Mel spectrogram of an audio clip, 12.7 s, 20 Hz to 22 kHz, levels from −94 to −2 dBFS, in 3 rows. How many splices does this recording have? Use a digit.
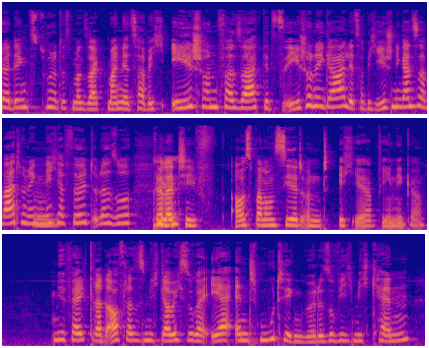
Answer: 1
